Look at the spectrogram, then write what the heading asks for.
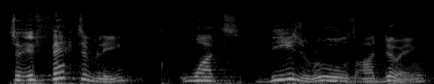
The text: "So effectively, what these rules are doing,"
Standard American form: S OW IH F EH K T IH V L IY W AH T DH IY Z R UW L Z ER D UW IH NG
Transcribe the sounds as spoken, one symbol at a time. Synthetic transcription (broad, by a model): S OW IH F EH K T IH V L IY W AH T DH IY Z R UW L Z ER D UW IH NG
